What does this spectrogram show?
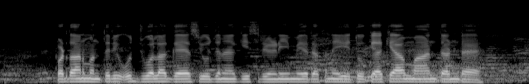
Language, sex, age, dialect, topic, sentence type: Hindi, male, 18-24, Garhwali, banking, question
